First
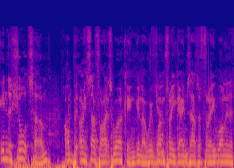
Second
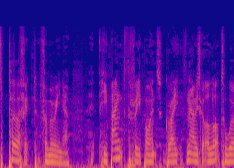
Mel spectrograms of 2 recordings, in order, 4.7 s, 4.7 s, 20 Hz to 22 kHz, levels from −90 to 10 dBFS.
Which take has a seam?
second; 1 cut; at 3.7 s

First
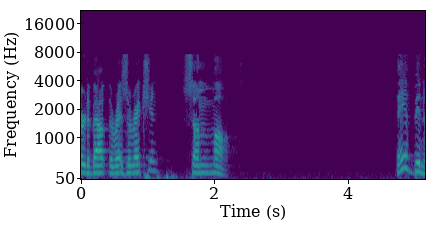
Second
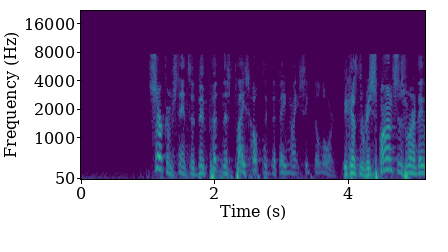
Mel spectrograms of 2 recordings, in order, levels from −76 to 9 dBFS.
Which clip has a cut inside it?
second; 1 cut; at 3.9 s

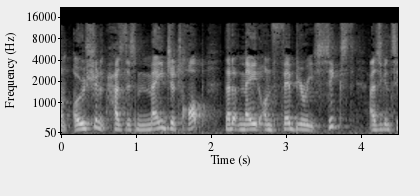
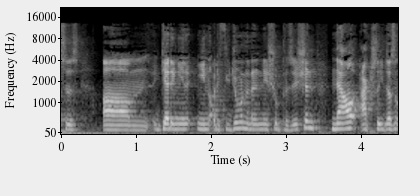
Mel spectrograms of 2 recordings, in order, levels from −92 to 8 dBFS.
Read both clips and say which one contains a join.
second; 1 cut; at 2.0 s

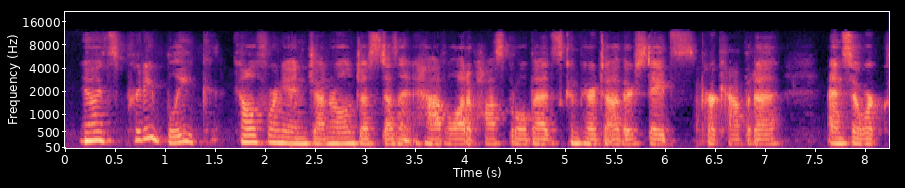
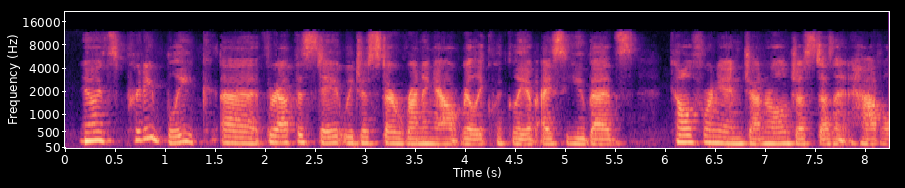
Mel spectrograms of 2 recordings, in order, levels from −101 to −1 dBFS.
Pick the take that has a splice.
first; 2 cuts; at 1.6 s, 6.3 s

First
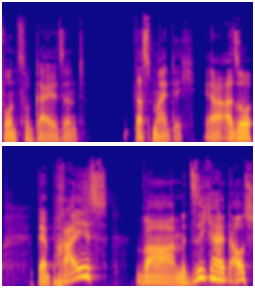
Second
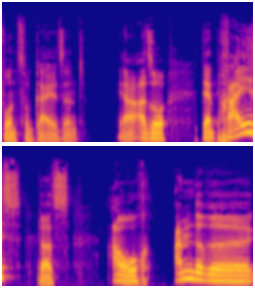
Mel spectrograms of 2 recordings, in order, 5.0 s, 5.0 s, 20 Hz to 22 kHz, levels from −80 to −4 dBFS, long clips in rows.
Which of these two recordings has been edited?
second; 2 cuts; at 1.1 s, 2.9 s

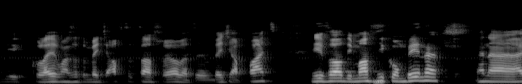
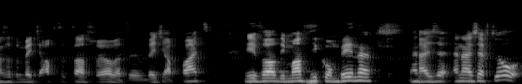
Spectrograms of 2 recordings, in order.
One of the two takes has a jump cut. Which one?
second; 1 cut; at 4.2 s

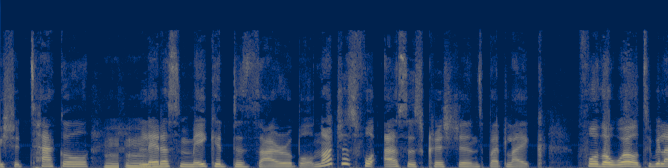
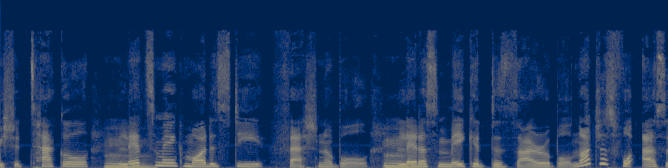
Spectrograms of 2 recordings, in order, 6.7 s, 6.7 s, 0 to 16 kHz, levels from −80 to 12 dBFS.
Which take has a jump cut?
first; 1 cut; at 1.2 s

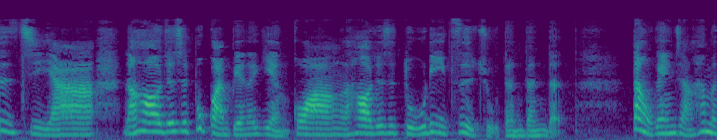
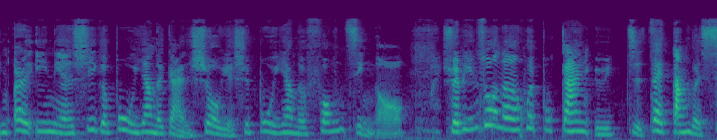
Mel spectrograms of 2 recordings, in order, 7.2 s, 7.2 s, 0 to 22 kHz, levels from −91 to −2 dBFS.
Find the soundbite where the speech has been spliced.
second; 1 cut; at 4.4 s

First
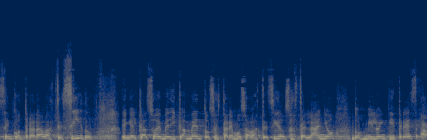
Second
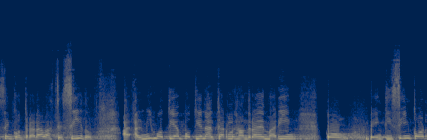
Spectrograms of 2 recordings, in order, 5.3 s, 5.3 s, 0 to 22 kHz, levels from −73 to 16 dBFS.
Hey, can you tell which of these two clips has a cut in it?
first; 1 cut; at 1.5 s

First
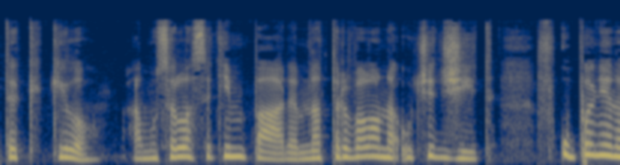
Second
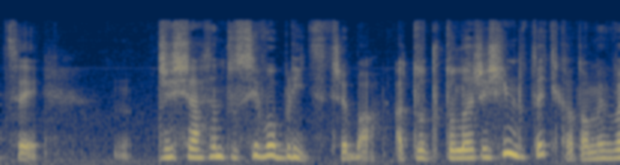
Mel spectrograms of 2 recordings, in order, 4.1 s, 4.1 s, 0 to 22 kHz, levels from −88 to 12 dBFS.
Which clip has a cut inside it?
second; 1 cut; at 2.6 s

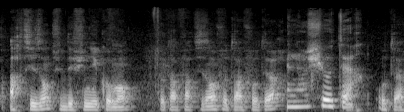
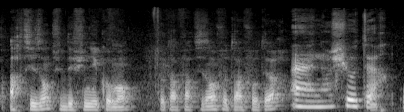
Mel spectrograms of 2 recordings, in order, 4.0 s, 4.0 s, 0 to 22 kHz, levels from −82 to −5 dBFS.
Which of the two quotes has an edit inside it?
first; 1 cut; at 2.9 s

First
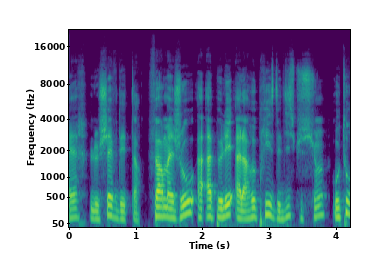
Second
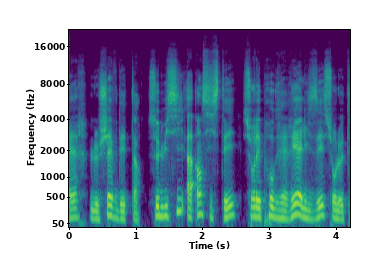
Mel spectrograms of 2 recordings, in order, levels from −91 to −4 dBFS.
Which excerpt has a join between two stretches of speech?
first; 1 cut; at 1.1 s

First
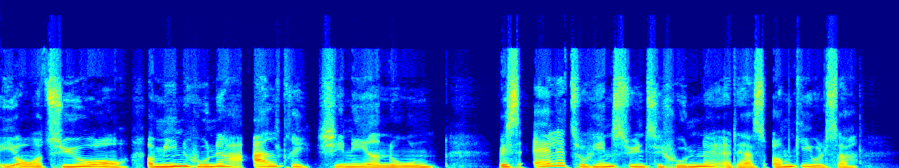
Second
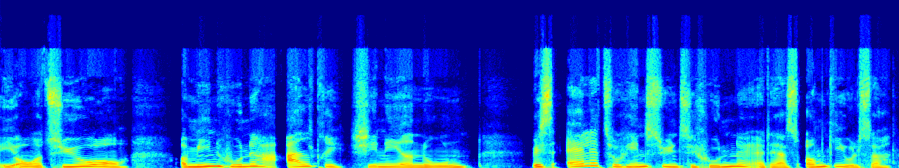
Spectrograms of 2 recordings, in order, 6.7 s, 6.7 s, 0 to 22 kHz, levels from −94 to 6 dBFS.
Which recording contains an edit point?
first; 1 cut; at 1.0 s

